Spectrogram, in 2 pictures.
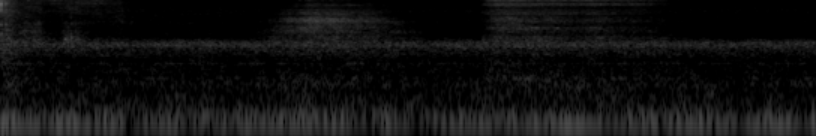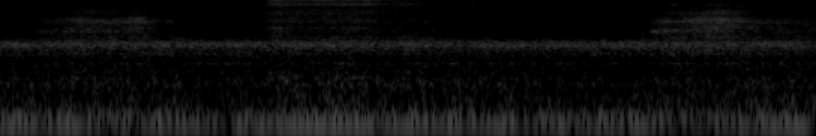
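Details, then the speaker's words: Female patient during a physical assessment, heard through a stethoscope: soft, even breaths with no crackles or wheeze and normal depth, effort and equal expansion; clear, normal breath sounds. "Her lungs are clear. There are no crackly sounds, and her depth and effort seem fine."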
